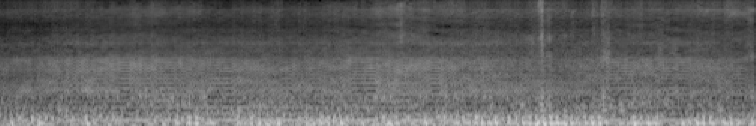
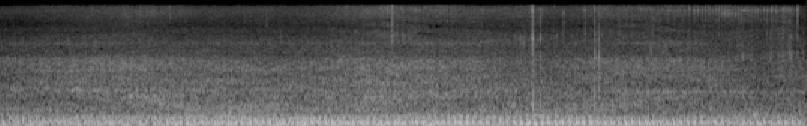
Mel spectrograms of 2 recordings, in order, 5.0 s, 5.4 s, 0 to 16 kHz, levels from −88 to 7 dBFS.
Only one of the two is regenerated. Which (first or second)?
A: first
